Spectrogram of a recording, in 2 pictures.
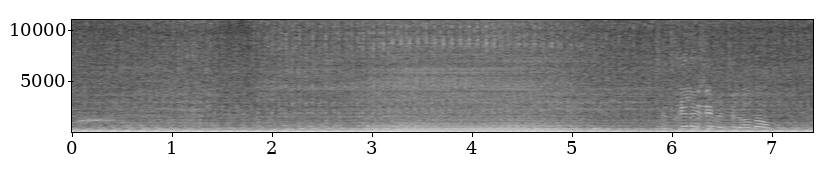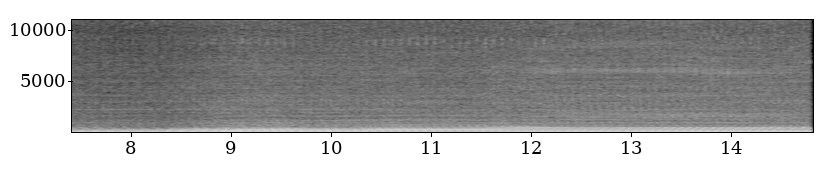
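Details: BMW E36 turbo, first longer start with no engine management, new battery: steady, even low idle with a smooth rumble and no misses or knocks. Idle is stable, it heats up very fast, and turbo is barely audible.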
